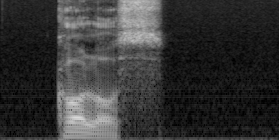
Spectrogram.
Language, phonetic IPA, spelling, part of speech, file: Polish, [ˈkɔlɔs], kolos, noun, Pl-kolos.ogg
